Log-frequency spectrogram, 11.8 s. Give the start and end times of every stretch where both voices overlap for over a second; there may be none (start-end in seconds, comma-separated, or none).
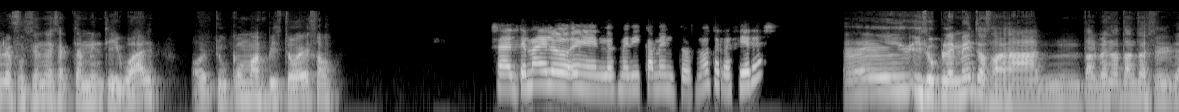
none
